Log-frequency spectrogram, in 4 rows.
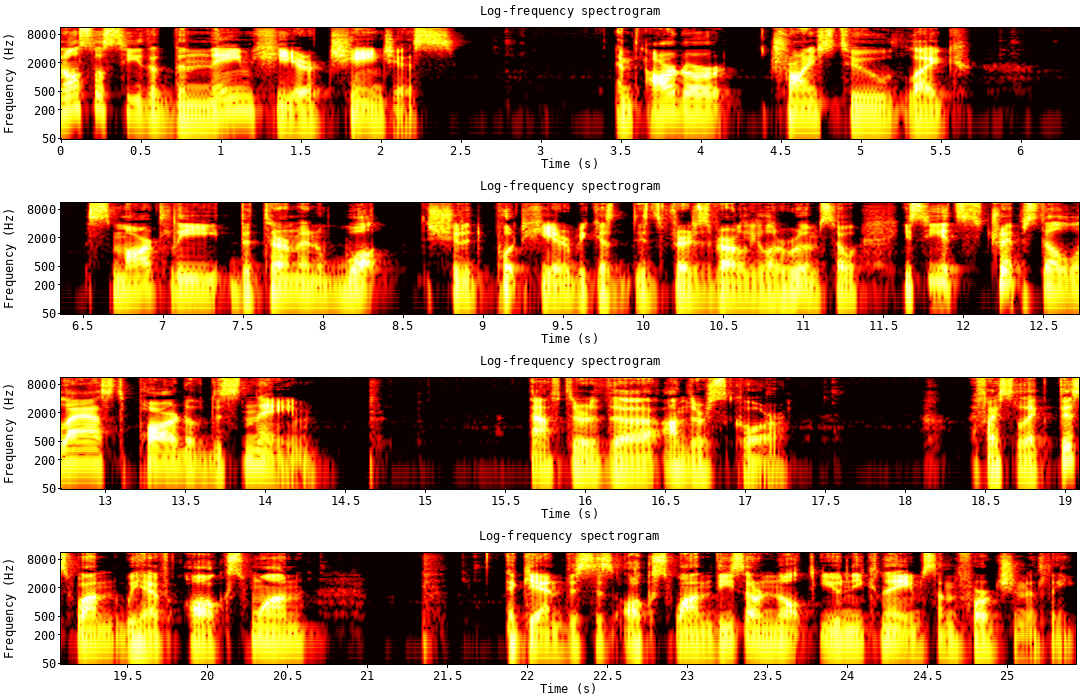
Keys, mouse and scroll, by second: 2.0 click, 2.5 click, 5.0 click, 5.6 click, 16.8 click, 17.3 click, 20.4 click, 21.3 click, 25.0 click.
